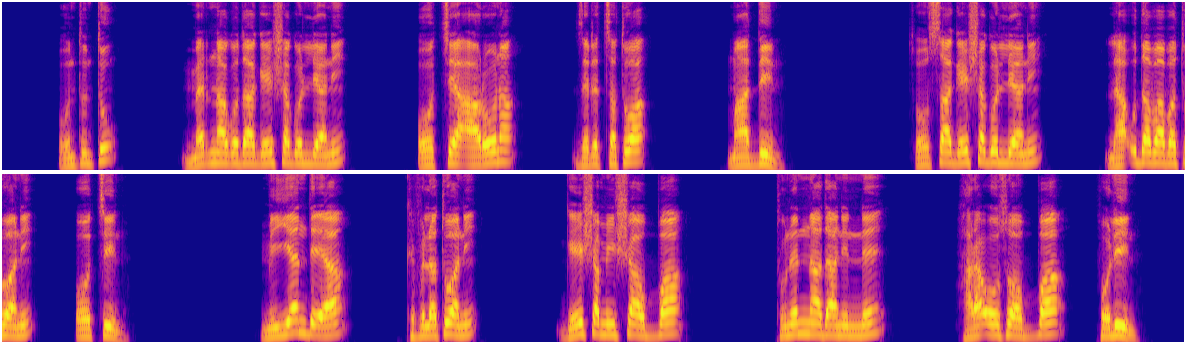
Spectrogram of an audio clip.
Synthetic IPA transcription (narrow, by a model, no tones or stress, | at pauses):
ʔʊnt̪ːʊnt̪ːʊ | mɛɾnaːɡɔd̪aːɡe̞ːʃːɐɡɔlːɪjaːn | o̞ːt͡sːɪjaːaːɾo̞ːnɐ | zɛɾɛt͡sːɐt̪ʊwaː | maːd̪ːiːn | t͡sʼo̞ːsːaːɡe̞ːʃːɐɡɔlːɪjaːn | laːʔʊd̪ɐbaːbɐt̪ʊwaːn | o̞ːt͡sːiːn | mɪjːɪjɐnd̪ɛʔɪjaː | kɪfɪlɐt̪ʊwaːn | ɡe̞ːʃːɐmiːʃːaːʊbːaː | t̪ʊnɛnːaːd̪aːnɪnːɛ | hɐɾɐo̞ːs̬ʊwaːʊbːaː | pɔliːn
